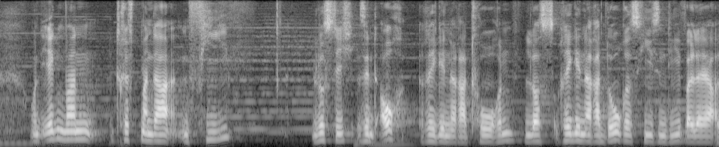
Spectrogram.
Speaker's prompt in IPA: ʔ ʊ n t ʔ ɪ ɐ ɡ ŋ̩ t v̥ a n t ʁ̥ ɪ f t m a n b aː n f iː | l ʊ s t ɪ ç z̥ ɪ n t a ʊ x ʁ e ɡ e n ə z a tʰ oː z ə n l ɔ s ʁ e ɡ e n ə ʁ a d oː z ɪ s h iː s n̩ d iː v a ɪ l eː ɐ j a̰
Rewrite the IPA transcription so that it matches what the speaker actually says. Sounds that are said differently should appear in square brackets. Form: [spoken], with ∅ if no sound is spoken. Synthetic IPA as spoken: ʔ ʊ n t ʔ ɪ ɐ ɡ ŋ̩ t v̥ a n t ʁ̥ ɪ f t m a n [d] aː n f iː | l ʊ s t ɪ ç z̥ ɪ n t a ʊ x ʁ e ɡ e n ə [ʁ] a tʰ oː [ʁ] ə n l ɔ s ʁ e ɡ e n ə ʁ a d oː [ʁ] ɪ s h iː s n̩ d iː v a ɪ l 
